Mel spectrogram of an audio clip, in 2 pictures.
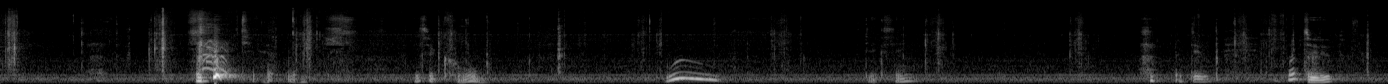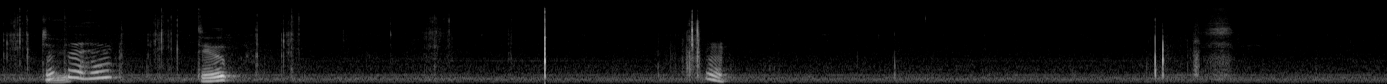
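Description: Trading cards slide and flick against each other in the hands.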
